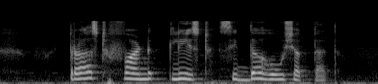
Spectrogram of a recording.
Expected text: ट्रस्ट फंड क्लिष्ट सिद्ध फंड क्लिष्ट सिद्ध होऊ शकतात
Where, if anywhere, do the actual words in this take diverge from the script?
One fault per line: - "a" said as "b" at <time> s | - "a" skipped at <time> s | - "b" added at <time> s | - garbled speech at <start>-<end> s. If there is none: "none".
- "फंड क्लिष्ट सिद्ध" skipped at 2.5 s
